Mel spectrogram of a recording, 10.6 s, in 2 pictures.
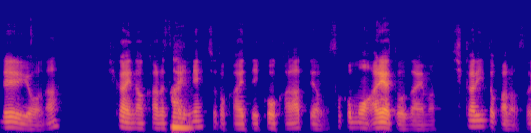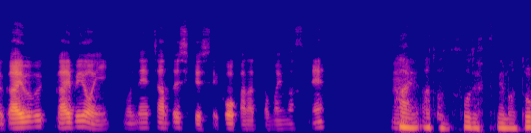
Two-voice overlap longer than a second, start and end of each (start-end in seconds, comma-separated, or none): none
